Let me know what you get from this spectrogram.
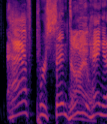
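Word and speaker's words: Haugh: He mispronounced the name. It's Hal.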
